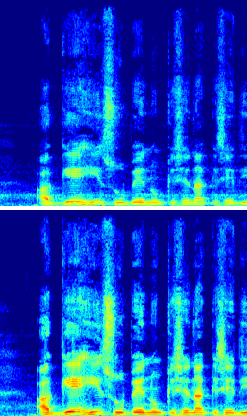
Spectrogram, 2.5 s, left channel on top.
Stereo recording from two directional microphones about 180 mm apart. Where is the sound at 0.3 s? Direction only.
35° right (ahead or behind).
